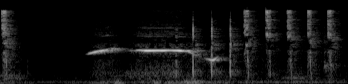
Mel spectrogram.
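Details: Indian ringneck parrot indoors, giving a long clear whistle that rises and levels off, then a short lower whistle, followed by a rapid series of crisp clicks.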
